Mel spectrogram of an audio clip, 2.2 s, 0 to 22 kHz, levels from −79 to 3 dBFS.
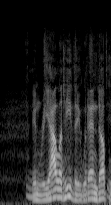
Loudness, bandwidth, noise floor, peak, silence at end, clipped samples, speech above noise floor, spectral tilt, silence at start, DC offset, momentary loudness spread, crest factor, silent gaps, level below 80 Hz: -25 LUFS; 12.5 kHz; -56 dBFS; -6 dBFS; 0 s; under 0.1%; 32 dB; -7 dB/octave; 0.5 s; under 0.1%; 12 LU; 18 dB; none; -58 dBFS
